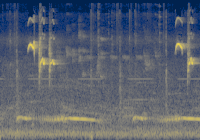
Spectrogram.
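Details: Male cinereous tit (gelatik batu), used to lure other birds, repeats a brisk high whistled phrase twice, about three seconds apart, each with sharp descending notes, over long low cooing tones in the background.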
